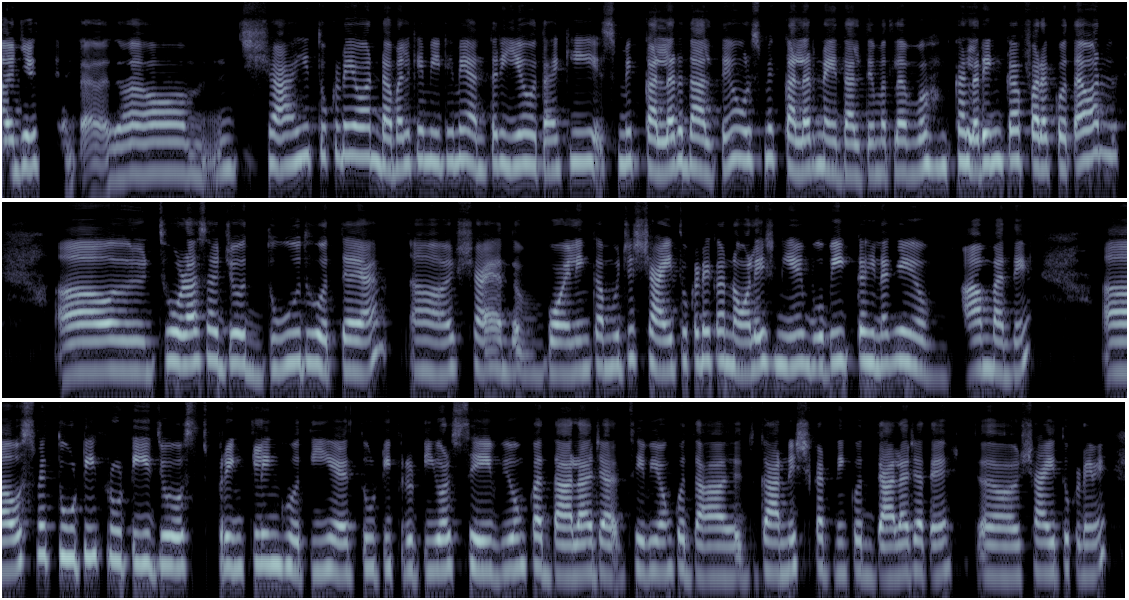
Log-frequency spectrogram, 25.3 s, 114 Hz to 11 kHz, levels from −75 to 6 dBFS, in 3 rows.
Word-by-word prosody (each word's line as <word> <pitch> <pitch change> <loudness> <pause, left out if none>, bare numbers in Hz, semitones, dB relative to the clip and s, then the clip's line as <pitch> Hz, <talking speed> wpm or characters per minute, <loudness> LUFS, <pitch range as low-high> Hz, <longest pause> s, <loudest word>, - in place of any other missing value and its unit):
जैसे 255 +5 -2
होता 330 - -7
है 320 - -5
अ, 210 +2 -1
उम, 210 +2 -9
शाही 265 +1 -1
टुकड़े 305 +1 -2
और 295 0 +2
डबल 235 -3 +1
के 275 - -2
मीठे 265 0 -1
में 275 - +1
अंतर 245 +1 -2
ये 250 0 +1
होता 245 -4 0
है 220 - -1
कि 265 0 +1
इसमें 260 +2 -4
कलर 230 +2 +5
डालते 225 0 0
हैं 280 - -1
और 275 - 0
उसमें 275 +1 -3
कलर 225 -1 +4
नहीं 225 -3 +1
डालते 205 0 -1
हैं 210 - -8
मतलब 225 +3 -1
कलरिंग 260 +1 +4
का 275 - +3
फ़र्क 230 -1 +4
होता 235 +2 +2
है। 275 - +4
और 315 0 -2 1.2
अ, - - -12
थोड़ा-सा 265 +1 +4
जो 260 - +5
दूध 230 +5 -4
होता 230 -3 +1
है 215 - 0 0.3
अ, 215 -1 -2
शायद 110 - -2 0.3
बॉयलिंग 215 +1 +1
का 240 - 0
मुझे 245 +4 -3
शाही 240 -5 +2
टुकड़े 265 +1 0
का 270 0 -1
नॉलेज़ 235 +2 +1
नहीं 245 -1 +1
है 255 - +2
वो 240 - +1
भी 260 +2 +3
कहीं 265 -1 +4
न 250 - 0
कहीं 270 -2 +3
अ, 220 - -3 0.4
आम 230 +1 -1
बात 210 -2 -2
है। 215 - -2 0.6
अ, 215 +1 +4
उसमें 310 +5 0
टूटी-फ्रूटी 290 -3 +2
जो 245 -1 +4
स्प्रिंकलिंग 245 +1 -1
होती 220 -1 -2
है, 205 -2 +3
टूटी-फ्रूटी 225 -1 -5
और - - +1
सेवियों 225 -1 +1
का 235 -1 +2
डाला 200 0 +3
जा 205 - +3
सेवियों 215 -1 -2
को - - +1
दा 195 -2 0
ज - - -15
गार्निश 220 +2 +1
करने 215 -2 -4
को 220 - 0 0.2
डाला 190 +1 +3
जाता 205 -2 -1
है 205 - 0 0.3
अ, 195 -1 -1
शाही 210 -1 +1
टुकड़े 200 -2 -5
में, 205 - -5
230 Hz, 205 wpm, -24 LUFS, 215-260 Hz, 1.2 s, कलर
